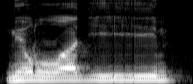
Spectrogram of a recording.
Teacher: Perhatikan jimnya, ya. Enggak ada desisnya.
